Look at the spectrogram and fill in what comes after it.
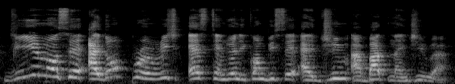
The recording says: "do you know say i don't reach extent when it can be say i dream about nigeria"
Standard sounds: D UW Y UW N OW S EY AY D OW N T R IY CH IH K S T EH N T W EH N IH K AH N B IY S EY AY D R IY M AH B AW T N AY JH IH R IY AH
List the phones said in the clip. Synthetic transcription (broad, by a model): D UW Y UW N OW S EY AY D OW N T R IY CH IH S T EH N W EH N IH K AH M B IY S EY AY D R IY M AH B AW T N AY JH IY R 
